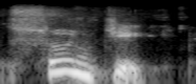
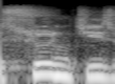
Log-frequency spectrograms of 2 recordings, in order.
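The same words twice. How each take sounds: First: "sunchik" closed by a K; new ending -CHIK. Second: "sunchis" ending in an S; old ending -CHIS. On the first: Teacher gives learners the replacement, "sunchik" with K ending. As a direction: say "sunchik" with final K, no S. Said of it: "voy a decir sunchik". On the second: Teacher cites the form to replace, "sunchis" with S ending. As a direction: say "sunchis" with final S. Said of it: "En vez de sunchis". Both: Shown as a demonstration.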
